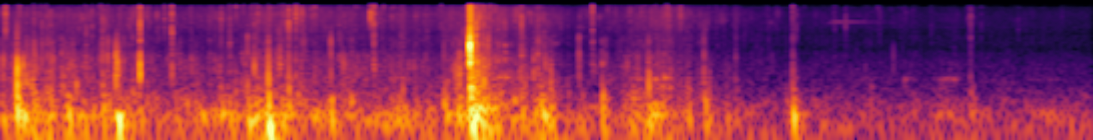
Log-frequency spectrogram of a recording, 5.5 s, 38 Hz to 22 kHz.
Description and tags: splitting an old tree trunk, close up, one single crack, H6
break, breaking, crack, cracking, creaking, destroying, rotten, short, snapping, split, tearing, tree, trunk, wood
